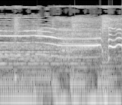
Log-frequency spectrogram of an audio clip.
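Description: Mass choir of young voices singing a slow funeral song. A long held note glides down about a second in, and wavering voices with vibrato come in near the end.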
